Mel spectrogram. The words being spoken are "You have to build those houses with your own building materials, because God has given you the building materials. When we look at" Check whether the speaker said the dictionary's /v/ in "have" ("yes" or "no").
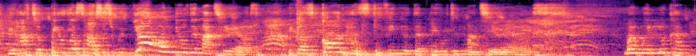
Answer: no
